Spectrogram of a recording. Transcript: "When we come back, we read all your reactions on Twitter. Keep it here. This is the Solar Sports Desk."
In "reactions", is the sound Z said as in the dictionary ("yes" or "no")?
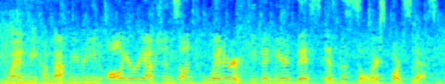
yes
